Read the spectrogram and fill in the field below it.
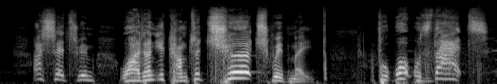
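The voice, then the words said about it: East London Cockney accent. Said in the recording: “I had a proper East London accent ... I'm from East London, and we call it a Cockney accent.”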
